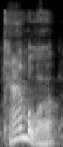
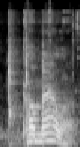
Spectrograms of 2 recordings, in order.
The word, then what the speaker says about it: Kamala: If you spell your name with a K-A, what does that sound? Cat. If you want to say Kamala, you spell it with a C. Right? Kamala. Oh, ka. Right. K-A is ka.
